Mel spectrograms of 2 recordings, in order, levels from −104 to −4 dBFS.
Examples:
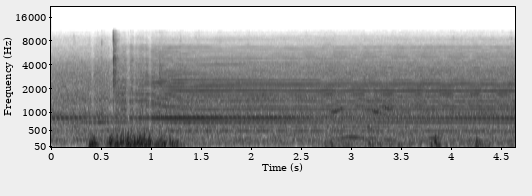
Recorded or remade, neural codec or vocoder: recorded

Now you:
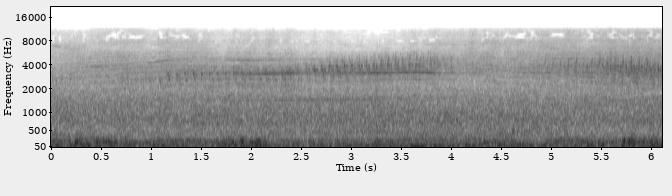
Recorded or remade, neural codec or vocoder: recorded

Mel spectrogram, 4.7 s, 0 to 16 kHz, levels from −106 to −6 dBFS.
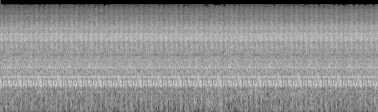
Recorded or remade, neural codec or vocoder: recorded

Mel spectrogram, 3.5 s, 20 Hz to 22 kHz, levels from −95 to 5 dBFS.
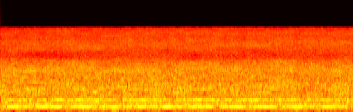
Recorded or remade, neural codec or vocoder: remade, codec, SNAC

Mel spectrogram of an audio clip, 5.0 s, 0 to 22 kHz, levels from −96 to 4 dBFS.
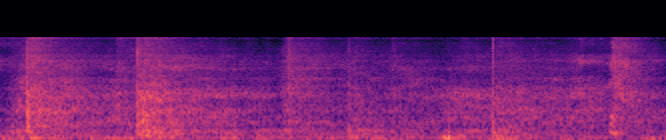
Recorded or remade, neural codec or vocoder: remade, codec, SNAC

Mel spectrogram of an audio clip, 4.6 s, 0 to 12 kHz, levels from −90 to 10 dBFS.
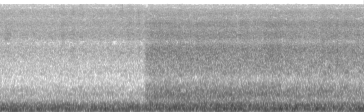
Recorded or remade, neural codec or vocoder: recorded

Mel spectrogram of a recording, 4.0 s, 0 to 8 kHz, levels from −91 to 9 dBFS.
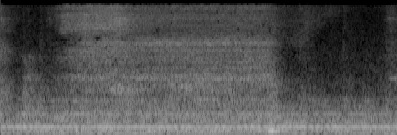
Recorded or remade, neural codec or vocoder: recorded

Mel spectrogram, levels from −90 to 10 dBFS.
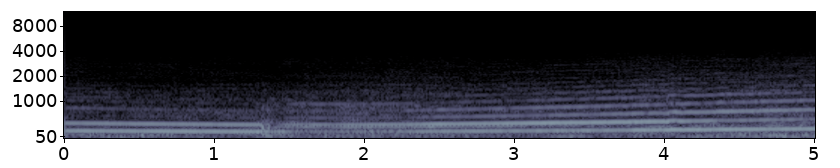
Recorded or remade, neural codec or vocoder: remade, codec, SNAC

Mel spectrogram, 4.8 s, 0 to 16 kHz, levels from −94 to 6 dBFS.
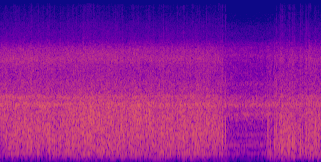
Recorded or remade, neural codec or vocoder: recorded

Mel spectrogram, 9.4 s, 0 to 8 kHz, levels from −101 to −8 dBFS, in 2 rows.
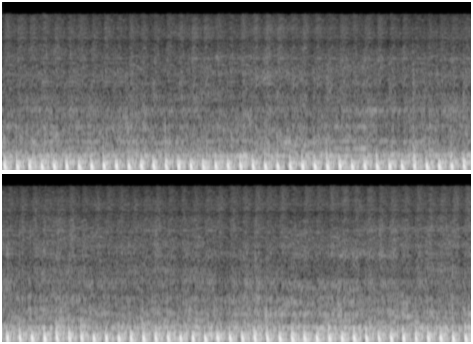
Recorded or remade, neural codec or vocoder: remade, codec, SNAC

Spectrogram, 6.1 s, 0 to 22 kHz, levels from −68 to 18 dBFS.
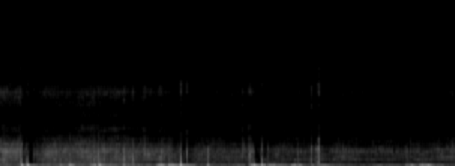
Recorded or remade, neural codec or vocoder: remade, codec, SNAC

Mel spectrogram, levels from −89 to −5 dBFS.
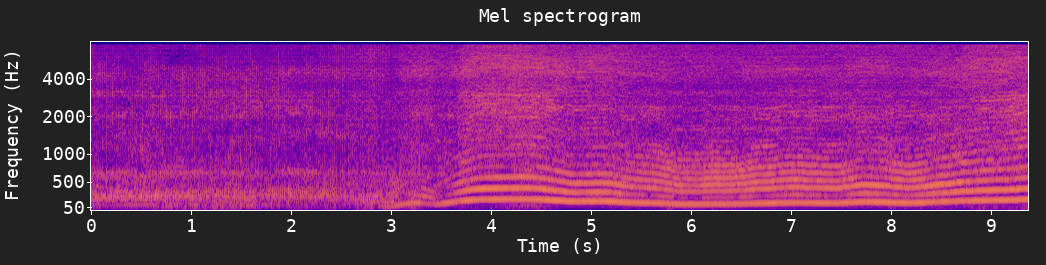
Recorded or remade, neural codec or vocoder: remade, codec, SNAC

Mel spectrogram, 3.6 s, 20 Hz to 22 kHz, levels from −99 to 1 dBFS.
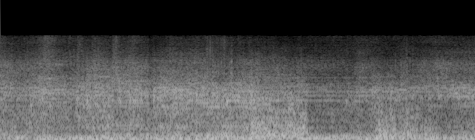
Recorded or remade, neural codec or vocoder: remade, codec, SNAC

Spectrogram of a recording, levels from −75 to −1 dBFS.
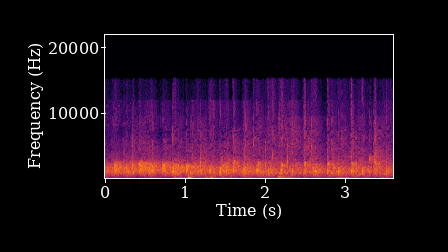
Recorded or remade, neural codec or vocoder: recorded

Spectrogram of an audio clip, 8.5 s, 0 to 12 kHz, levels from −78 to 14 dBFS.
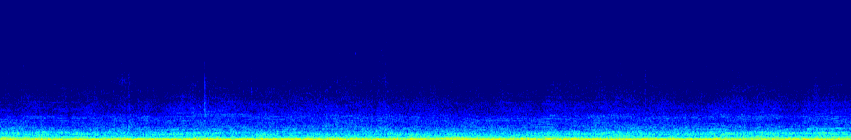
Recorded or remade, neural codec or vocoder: remade, codec, SNAC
